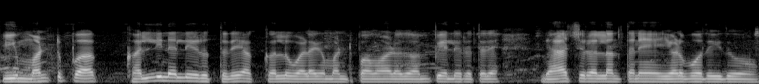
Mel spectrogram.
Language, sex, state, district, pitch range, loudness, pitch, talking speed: Kannada, male, Karnataka, Bellary, 130-140 Hz, -20 LUFS, 130 Hz, 120 wpm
